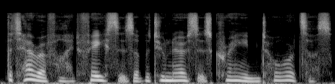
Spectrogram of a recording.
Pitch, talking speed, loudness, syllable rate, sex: 165 Hz, 180 wpm, -17 LUFS, 5.0 syllables/s, female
